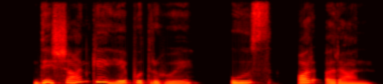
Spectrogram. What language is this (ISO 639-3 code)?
hin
